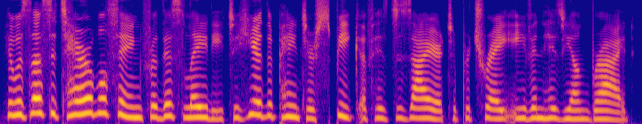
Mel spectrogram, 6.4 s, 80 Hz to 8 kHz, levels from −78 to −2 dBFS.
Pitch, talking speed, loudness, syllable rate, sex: 240 Hz, 215 wpm, -18 LUFS, 5.1 syllables/s, female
